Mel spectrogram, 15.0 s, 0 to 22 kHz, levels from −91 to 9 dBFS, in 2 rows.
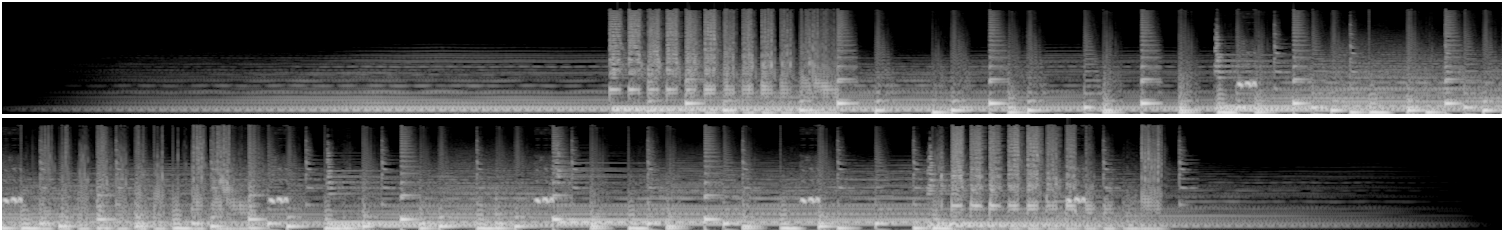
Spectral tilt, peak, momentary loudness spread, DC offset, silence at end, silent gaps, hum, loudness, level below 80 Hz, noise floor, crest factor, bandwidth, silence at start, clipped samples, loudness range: -7 dB/octave; 0 dBFS; 11 LU; under 0.1%; 1.15 s; none; none; -13 LUFS; -18 dBFS; -60 dBFS; 12 dB; 16.5 kHz; 0.8 s; under 0.1%; 4 LU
